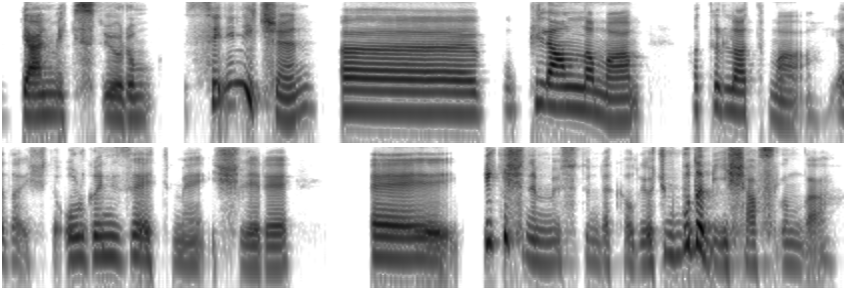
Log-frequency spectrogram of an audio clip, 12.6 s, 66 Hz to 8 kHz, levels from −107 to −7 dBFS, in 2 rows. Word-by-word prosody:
gelmek 175 -1 +3
istiyorum. 160 0 +1 0.2
Senin 475 +2 -5
için, 205 - +1 0.2
aaa, 190 -2 +3 0.2
bu 215 0 -23
planlama, 215 -11 +4 0.4
hatırlatma 190 - -5 0.2
ya - - -16
da, - - -16
işte, - - -21
organize 195 - -4
etme 75 -1 -9
işleri, 140 - -6 0.6
eee, 190 - +2 0.2
bir 315 0 +3
kişinin 185 - 0
mi 160 +1 -12
üstünde 160 -1 -13
kalıyor? 150 0 -10
Çünkü 205 -2 -10
bu 295 - 0
da 270 - +8
bir 160 - -12
iş 155 0 +2
aslında. 150 0 -5
190 Hz, 125 wpm, -24 LUFS, 160-210 Hz, 0.6 s, da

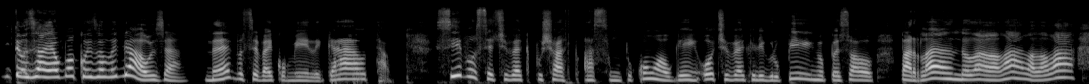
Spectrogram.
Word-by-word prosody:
Então 365 -2 +1
já 350 0 +7
é 335 - +7
uma 380 +3 +1
coisa 345 -1 +1
legal, 355 - +3
já, 180 -5 -5 0.2
né. 220 +9 +1
Você 245 -3 -4
vai 195 -2 -1
comer 180 -2 -7
legal, 245 +10 0
tal. - - -14 0.4
Se 395 +2 +3
você 310 - -3
tiver 215 0 -3
que - - -19
puxar 210 -3 -2 0.2
a 200 - -6
assunto 190 0 -9
com 265 +3 -1
alguém 200 0 -2
ou 240 +1 +2
tiver 220 -2 -5
aquele 210 0 -4
grupinho 215 +5 -5
o - - -10
pessoal 195 -1 -3 0.3
parlando 230 +3 +4
lalala 225 +5 +3
lalala 255 +10 +1
220 Hz, 170 wpm, -23 LUFS, 200-275 Hz, 0.4 s, já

